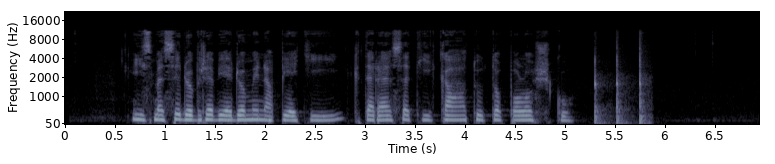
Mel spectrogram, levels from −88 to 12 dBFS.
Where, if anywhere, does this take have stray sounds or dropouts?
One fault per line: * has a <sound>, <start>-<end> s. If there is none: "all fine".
* has a thud, 5.3-5.9 s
